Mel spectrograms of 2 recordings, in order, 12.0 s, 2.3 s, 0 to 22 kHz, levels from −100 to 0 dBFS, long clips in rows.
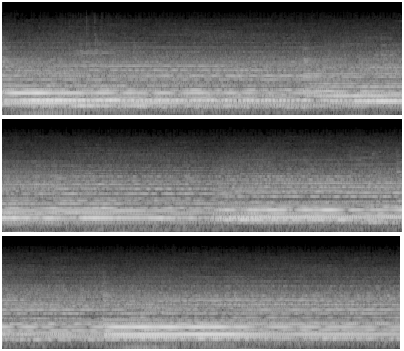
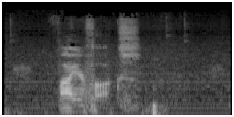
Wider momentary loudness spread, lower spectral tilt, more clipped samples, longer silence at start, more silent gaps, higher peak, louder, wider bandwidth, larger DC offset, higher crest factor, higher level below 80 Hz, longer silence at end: second, 7 LU vs 20 LU; first, -5 dB/octave vs -2.5 dB/octave; neither; about the same, 0 s vs 0.1 s; neither; first, -8 dBFS vs -14 dBFS; first, -22 LUFS vs -35 LUFS; second, 9 kHz vs 16 kHz; neither; second, 14 dB vs 24 dB; about the same, -56 dBFS vs -56 dBFS; second, 0 s vs 0.65 s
